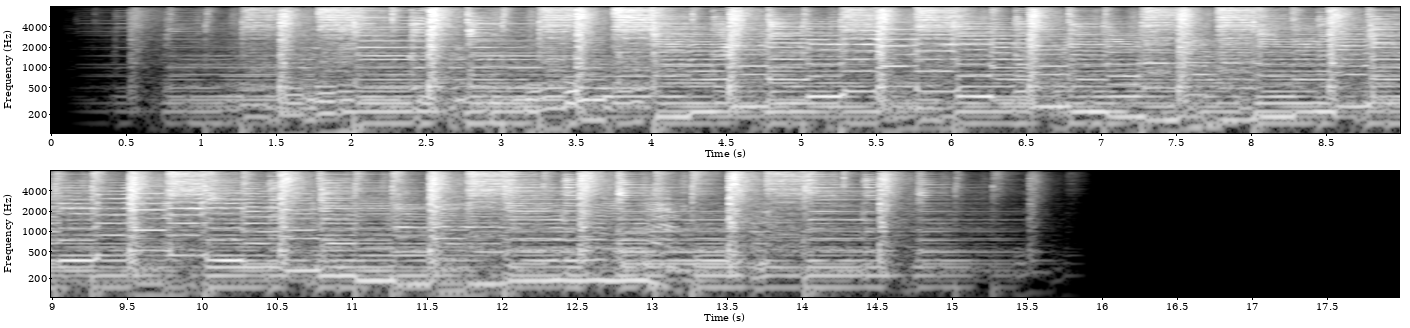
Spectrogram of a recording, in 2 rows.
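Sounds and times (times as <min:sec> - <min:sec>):
guitar playing: 0:00.2 - 0:15.8.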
